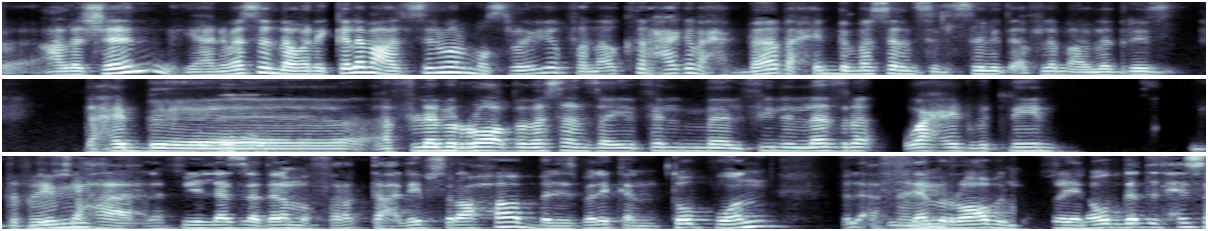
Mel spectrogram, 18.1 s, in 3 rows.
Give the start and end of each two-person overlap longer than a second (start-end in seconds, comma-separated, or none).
none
